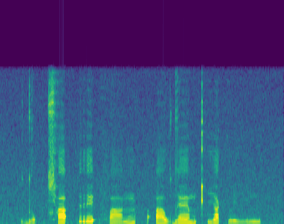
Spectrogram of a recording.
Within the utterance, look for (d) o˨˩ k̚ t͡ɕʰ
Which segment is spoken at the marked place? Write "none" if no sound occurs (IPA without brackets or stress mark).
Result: d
